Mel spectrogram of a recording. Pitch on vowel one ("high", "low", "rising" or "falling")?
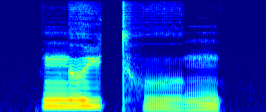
high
